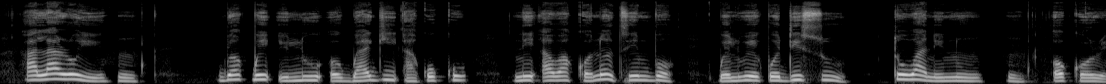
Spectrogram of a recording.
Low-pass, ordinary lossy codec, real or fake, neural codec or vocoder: none; none; real; none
